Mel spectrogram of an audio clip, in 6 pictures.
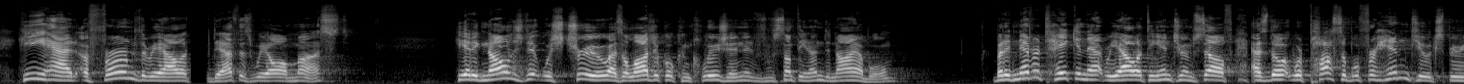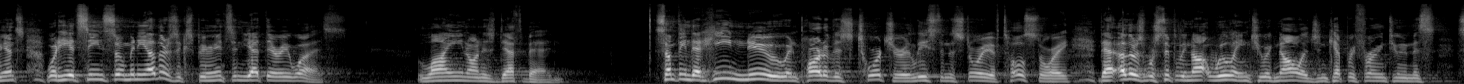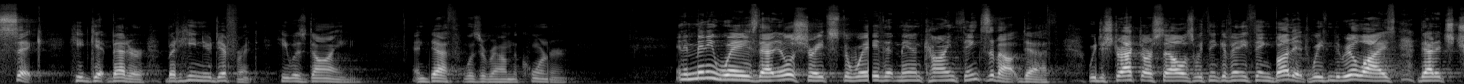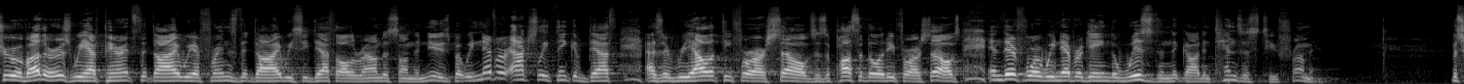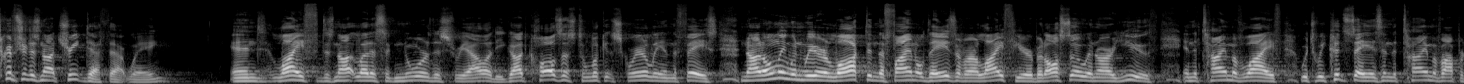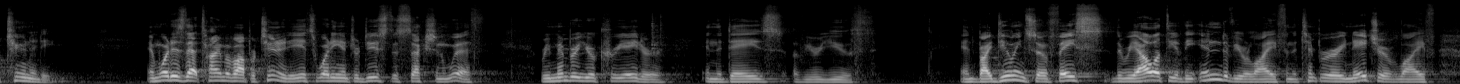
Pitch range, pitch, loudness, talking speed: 145-195 Hz, 170 Hz, -20 LUFS, 195 wpm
